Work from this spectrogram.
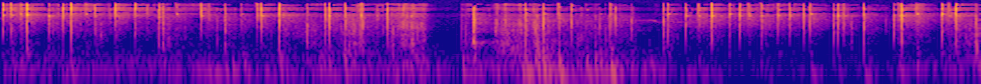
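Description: Long red acrylic nails tap and scratch across a solid sheet of flat beige hexagonal ceramic tiles wrapped in clear cling film. Dense, rapid clicks and crinkly scraping fill the high end, with a brief pause before a louder, rumbling scratch.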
